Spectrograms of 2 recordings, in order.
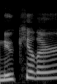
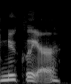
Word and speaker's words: nuclear: He kept saying nuclear instead of nuclear.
